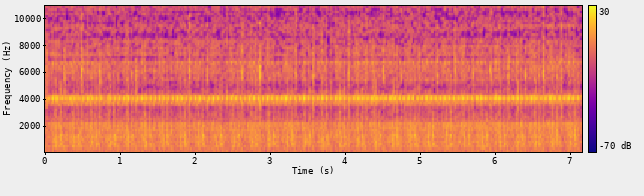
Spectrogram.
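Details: John Deere 720 two-cylinder pony-start diesel tractor: a slow, even putt at idle, about two low thumps a second over a steady rumble; a healthy old diesel ticking over.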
